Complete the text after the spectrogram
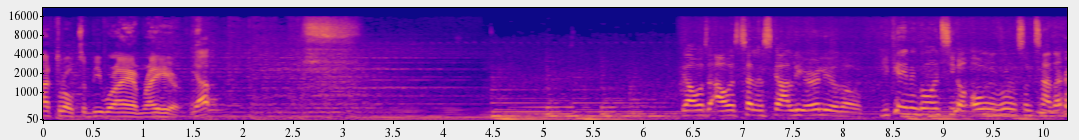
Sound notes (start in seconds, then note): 2.5 sighs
